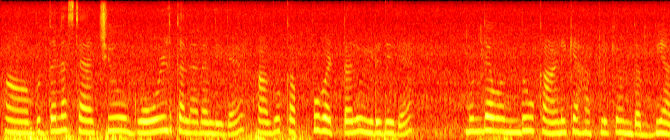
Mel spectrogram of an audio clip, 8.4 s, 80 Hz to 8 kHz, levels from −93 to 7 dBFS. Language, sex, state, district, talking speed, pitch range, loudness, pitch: Kannada, male, Karnataka, Bellary, 130 wpm, 230-270 Hz, -15 LUFS, 245 Hz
